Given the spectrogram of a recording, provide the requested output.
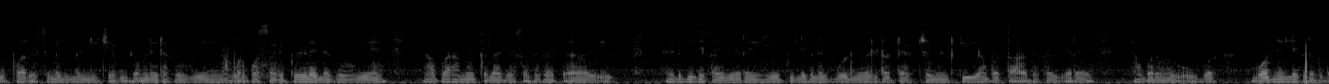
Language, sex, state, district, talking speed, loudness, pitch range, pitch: Hindi, male, Chhattisgarh, Bastar, 205 wpm, -43 LUFS, 105-110 Hz, 105 Hz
